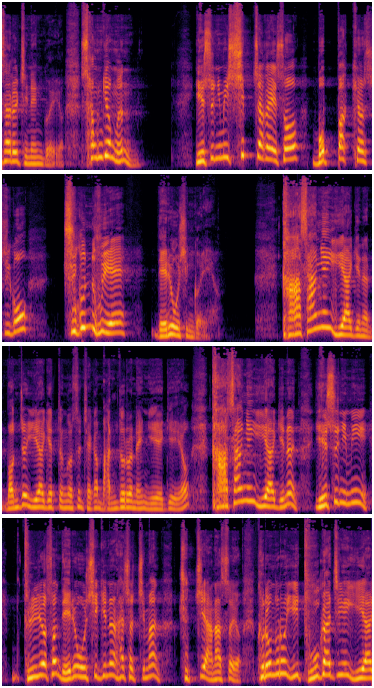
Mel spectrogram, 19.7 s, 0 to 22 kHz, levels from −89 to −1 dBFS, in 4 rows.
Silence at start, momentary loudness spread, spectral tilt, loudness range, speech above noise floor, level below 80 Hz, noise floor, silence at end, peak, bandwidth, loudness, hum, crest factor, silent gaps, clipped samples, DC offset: 0 s; 10 LU; -4 dB/octave; 2 LU; 45 dB; -68 dBFS; -61 dBFS; 0 s; 0 dBFS; over 20 kHz; -17 LUFS; none; 18 dB; none; under 0.1%; under 0.1%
